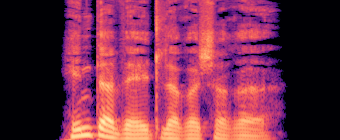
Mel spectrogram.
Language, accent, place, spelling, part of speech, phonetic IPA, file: German, Germany, Berlin, hinterwäldlerischere, adjective, [ˈhɪntɐˌvɛltləʁɪʃəʁə], De-hinterwäldlerischere.ogg
- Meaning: inflection of hinterwäldlerisch: 1. strong/mixed nominative/accusative feminine singular comparative degree 2. strong nominative/accusative plural comparative degree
